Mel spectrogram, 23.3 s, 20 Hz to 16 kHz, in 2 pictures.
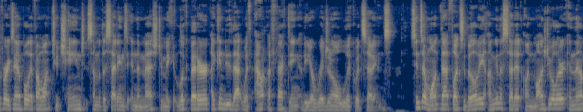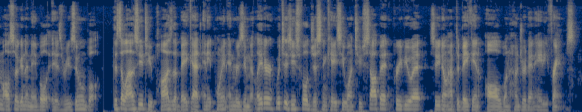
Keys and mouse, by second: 4.5 click, 12.7 click.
